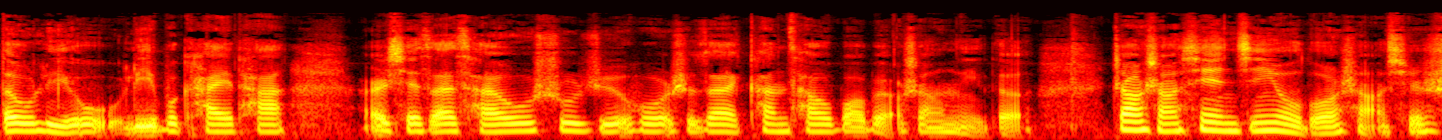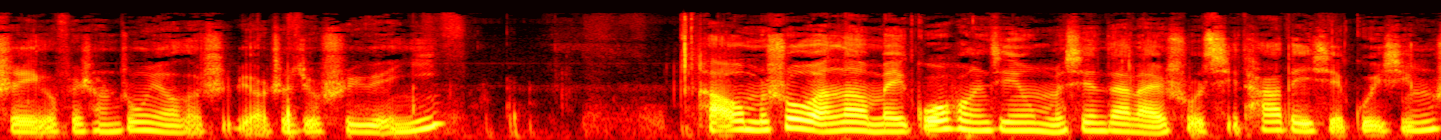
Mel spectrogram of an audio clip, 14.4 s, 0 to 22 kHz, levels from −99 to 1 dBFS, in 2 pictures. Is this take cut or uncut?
uncut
